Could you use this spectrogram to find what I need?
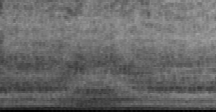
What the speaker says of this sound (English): It's just a good sounding tractor.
